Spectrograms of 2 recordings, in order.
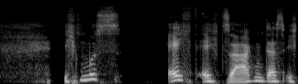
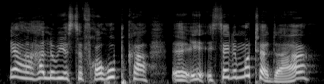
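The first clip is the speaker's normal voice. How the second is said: much higher, louder woman's voice; chatty neighbour lady; 4 dB louder than usual. Retold or imitated. Neighbour Frau Hubka calling for his mother, high woman's voice. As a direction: chirp like a gossiping neighbour.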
